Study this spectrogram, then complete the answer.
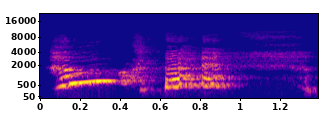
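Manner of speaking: very high, shocked squeak with a laugh; shocked who. Retold or imitated. Mother hearing the child snitch: shocked high squeak. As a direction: jolt up in disbelief, laughing. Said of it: "You'll be like".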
